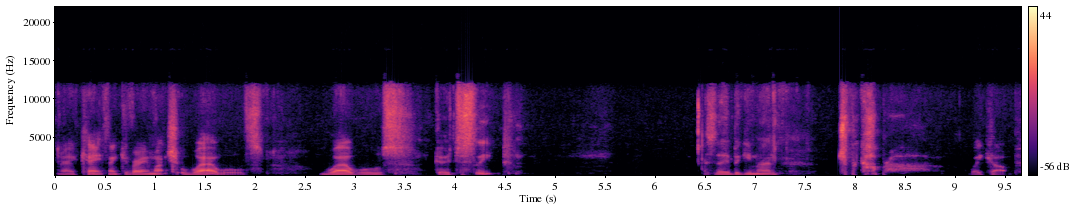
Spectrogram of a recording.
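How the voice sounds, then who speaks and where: A man narrates a game in a spooky, hushed moderator's style. His voice is husky and slow, sinking toward a whisper as he makes each deliberate call, with a widely moving pitch. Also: expressive, no room sound.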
